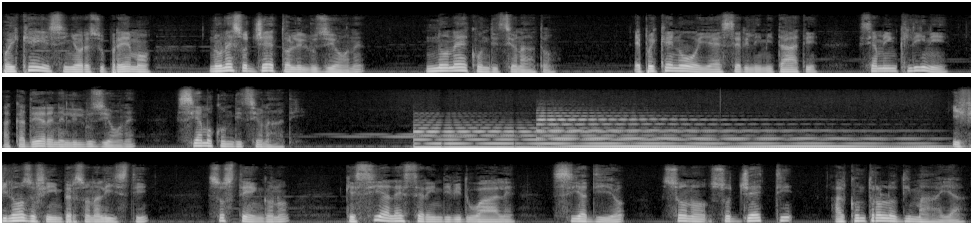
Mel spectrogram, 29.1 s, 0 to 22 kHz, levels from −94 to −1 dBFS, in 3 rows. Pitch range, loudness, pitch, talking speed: 105-130 Hz, -28 LUFS, 110 Hz, 80 wpm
